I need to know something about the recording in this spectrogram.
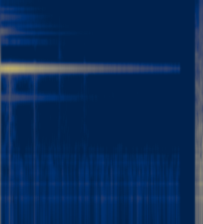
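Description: A single bright bell ding sound effect, struck once and fading away over about a second and a half: a sting for a segment title card.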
